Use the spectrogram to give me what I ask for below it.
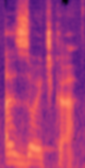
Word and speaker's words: Azoychka: It's called Azoychka, and it's a woman's name and it has a lot of consonants but easy to pronounce once you just follow the letters.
